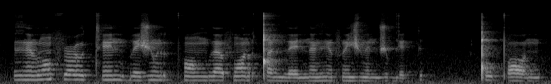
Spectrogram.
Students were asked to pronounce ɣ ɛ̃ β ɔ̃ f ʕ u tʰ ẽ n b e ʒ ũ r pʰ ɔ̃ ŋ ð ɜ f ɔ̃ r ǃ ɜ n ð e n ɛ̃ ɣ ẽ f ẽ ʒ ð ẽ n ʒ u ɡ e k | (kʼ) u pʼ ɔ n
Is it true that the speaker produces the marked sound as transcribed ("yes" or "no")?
no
